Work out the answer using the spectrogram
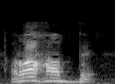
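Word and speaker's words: رهب (רהב): الكلمة العبرية رهب بتنطق رهب، وهي لا تعني إلا الوحش المائي رهب، إلا الوحش المائي رهب.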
